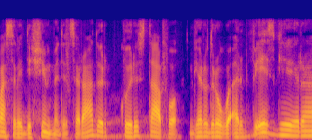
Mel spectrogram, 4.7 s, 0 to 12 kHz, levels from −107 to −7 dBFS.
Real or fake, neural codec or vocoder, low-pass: fake; codec, 16 kHz, 8 kbps, FunCodec, trained on LibriTTS, 25 frames a second; 7.2 kHz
